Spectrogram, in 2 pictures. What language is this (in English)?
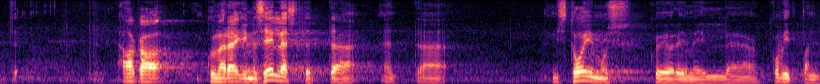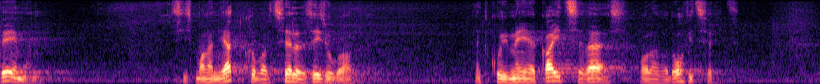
Estonian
